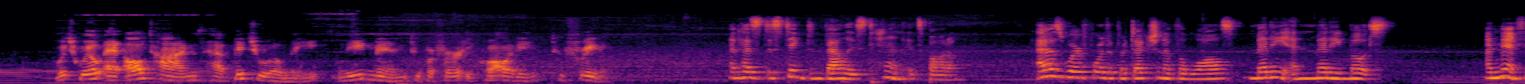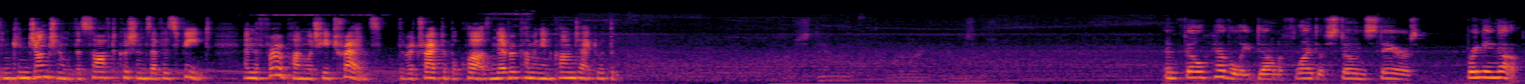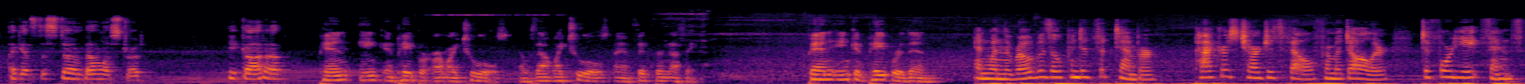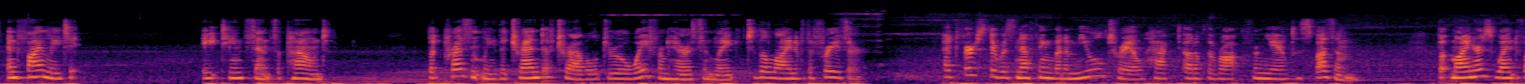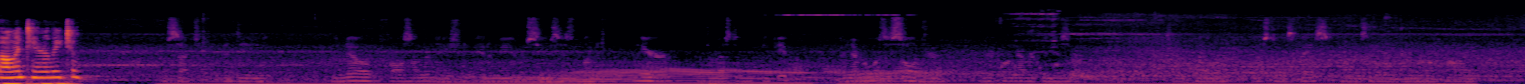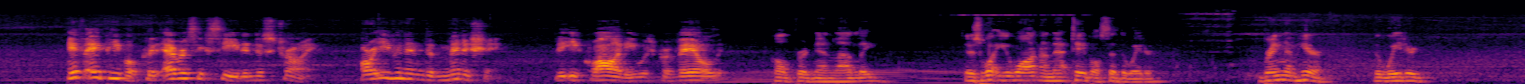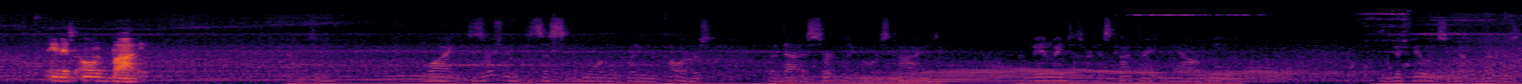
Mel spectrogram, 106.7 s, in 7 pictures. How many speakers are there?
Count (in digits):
7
